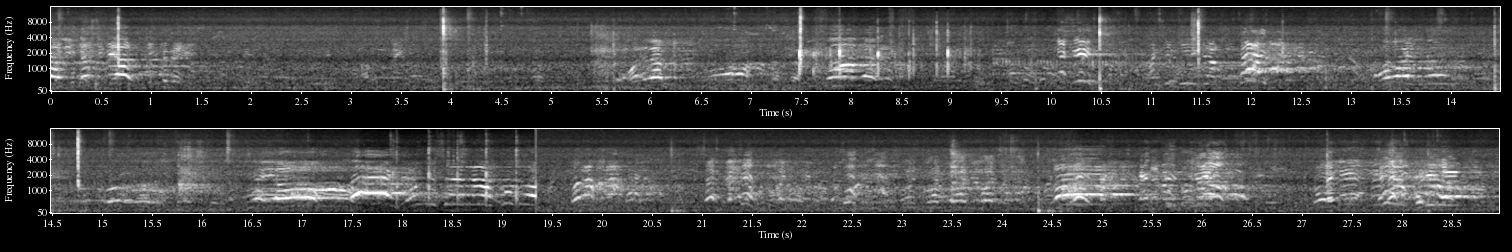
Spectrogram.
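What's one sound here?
Men shout and call out to each other across an open pitch.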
